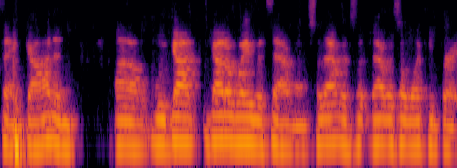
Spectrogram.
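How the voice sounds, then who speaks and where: An American accent marks this man's speech. He talks at a moderate pace. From Southern California, San Diego. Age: 60s. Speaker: chamber of commerce president. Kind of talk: personal life story talk.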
